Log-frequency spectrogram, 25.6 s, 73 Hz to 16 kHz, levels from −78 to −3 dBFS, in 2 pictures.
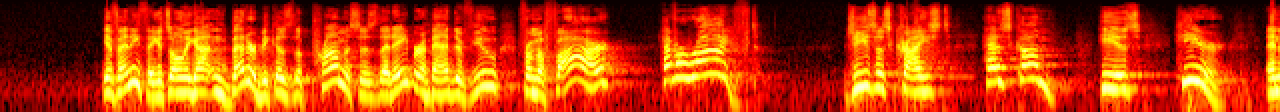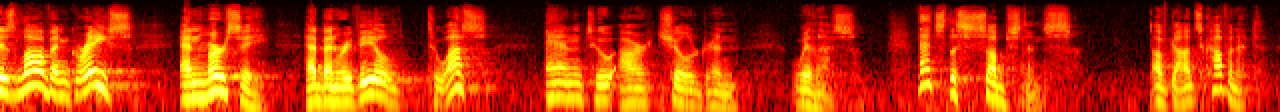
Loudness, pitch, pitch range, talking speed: -16 LUFS, 195 Hz, 155-245 Hz, 115 wpm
